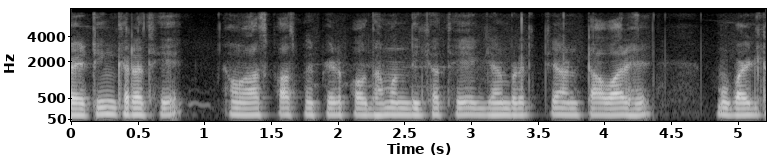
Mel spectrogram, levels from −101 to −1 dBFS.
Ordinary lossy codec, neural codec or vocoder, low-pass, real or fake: none; none; 7.2 kHz; real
